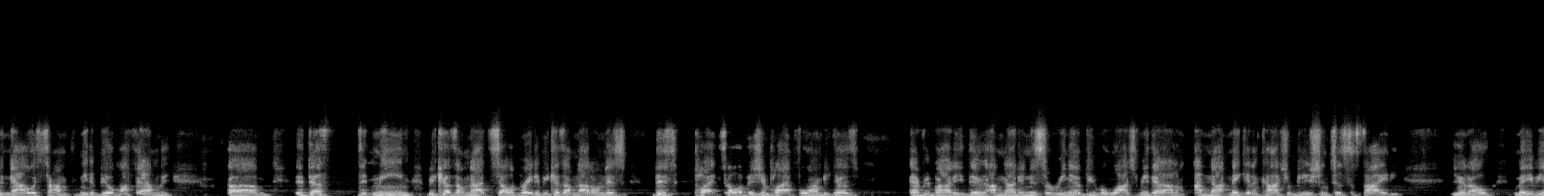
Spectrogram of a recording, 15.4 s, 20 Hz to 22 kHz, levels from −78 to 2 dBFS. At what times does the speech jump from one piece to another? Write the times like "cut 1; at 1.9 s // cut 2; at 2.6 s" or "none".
none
